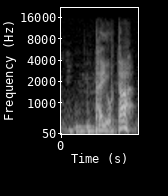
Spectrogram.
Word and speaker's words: Toyota: ] is a you to say it correctly my friend it is a Toyota toota to yeah CU it's actually off the guy's name t o y da but they americanize that because well got to make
